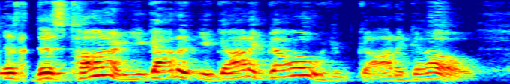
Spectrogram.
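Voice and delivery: mock, put-on yelling. Retelling a late match moment, imitating yelling at the screen. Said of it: "I was yelling at the screen".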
